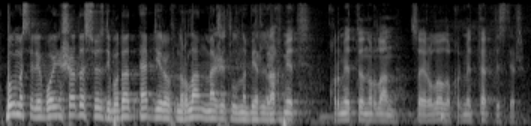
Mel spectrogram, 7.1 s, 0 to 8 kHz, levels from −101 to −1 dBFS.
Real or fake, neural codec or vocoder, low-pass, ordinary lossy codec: real; none; 7.2 kHz; none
